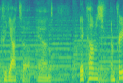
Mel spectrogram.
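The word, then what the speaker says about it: Kujata: and I also learned that uh this is pronounced kuyata and it comes I'm pretty sure it comes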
